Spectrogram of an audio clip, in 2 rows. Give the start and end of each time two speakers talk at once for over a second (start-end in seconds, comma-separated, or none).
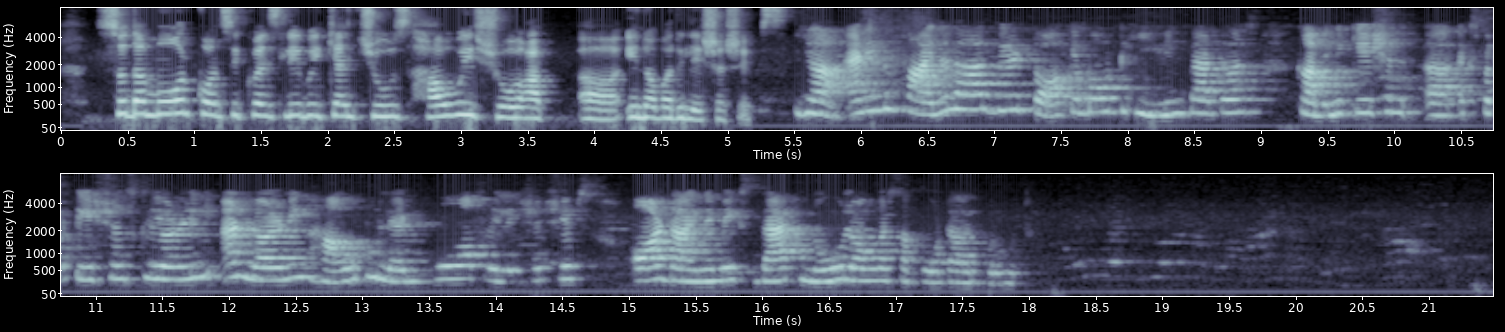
none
